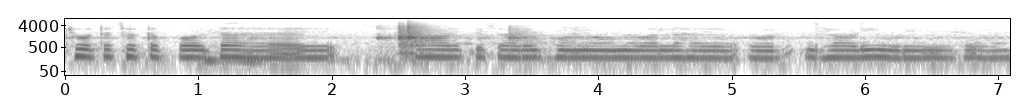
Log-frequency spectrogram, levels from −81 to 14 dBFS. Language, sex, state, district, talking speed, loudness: Maithili, female, Bihar, Samastipur, 100 wpm, -36 LUFS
